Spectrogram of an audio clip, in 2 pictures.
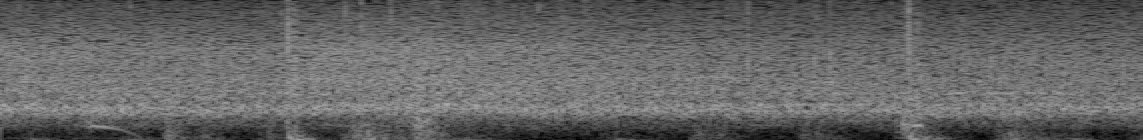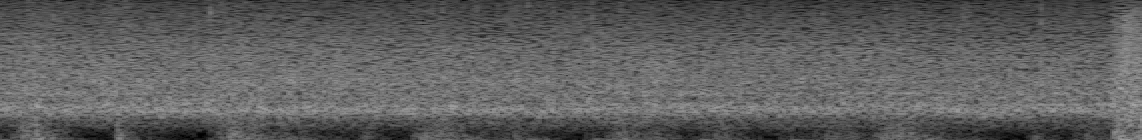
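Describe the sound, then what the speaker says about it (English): A big arena crowd roars continuously through a SmackDown wrestling video game match, a broad steady wash of cheering with scattered thuds and slams underneath, moderately loud throughout. "Another electric crowd on hand here for SmackDown, as has been the norm over the years."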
